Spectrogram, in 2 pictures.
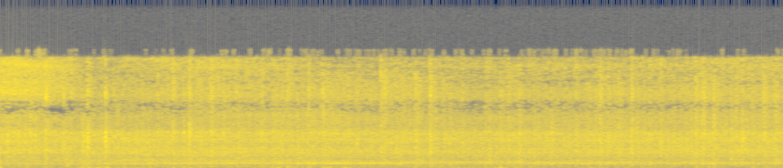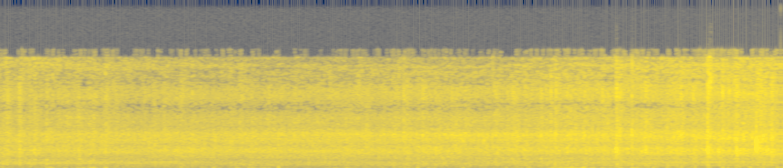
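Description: A Midland Blue Pullman collectors edition model train runs steadily around a small layout, giving a continuous low rumbling whir with faint rattling that stays even throughout, no talking.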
